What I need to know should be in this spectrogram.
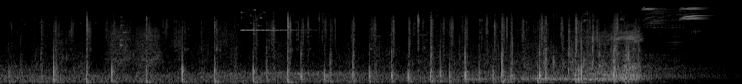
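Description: Footsteps clatter quickly on a hard floor.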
